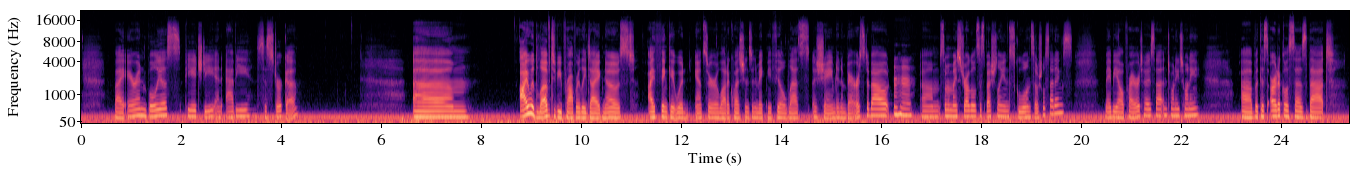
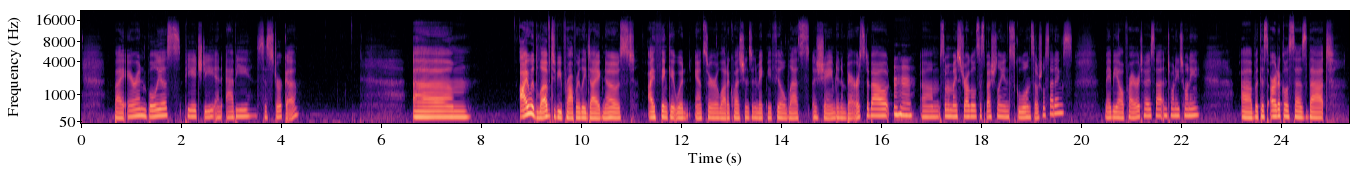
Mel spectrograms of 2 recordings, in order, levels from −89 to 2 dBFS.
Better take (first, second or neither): second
